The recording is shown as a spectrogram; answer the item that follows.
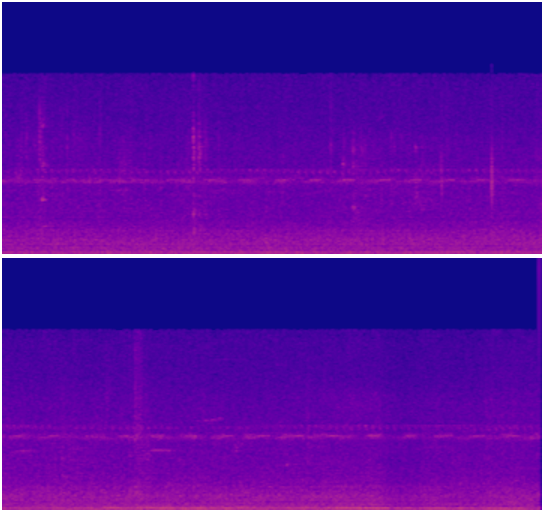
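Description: Steady low engine rumble, swelling a little louder from about six seconds in, with a faint steady high-pitched whine above it and a few light ticks.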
